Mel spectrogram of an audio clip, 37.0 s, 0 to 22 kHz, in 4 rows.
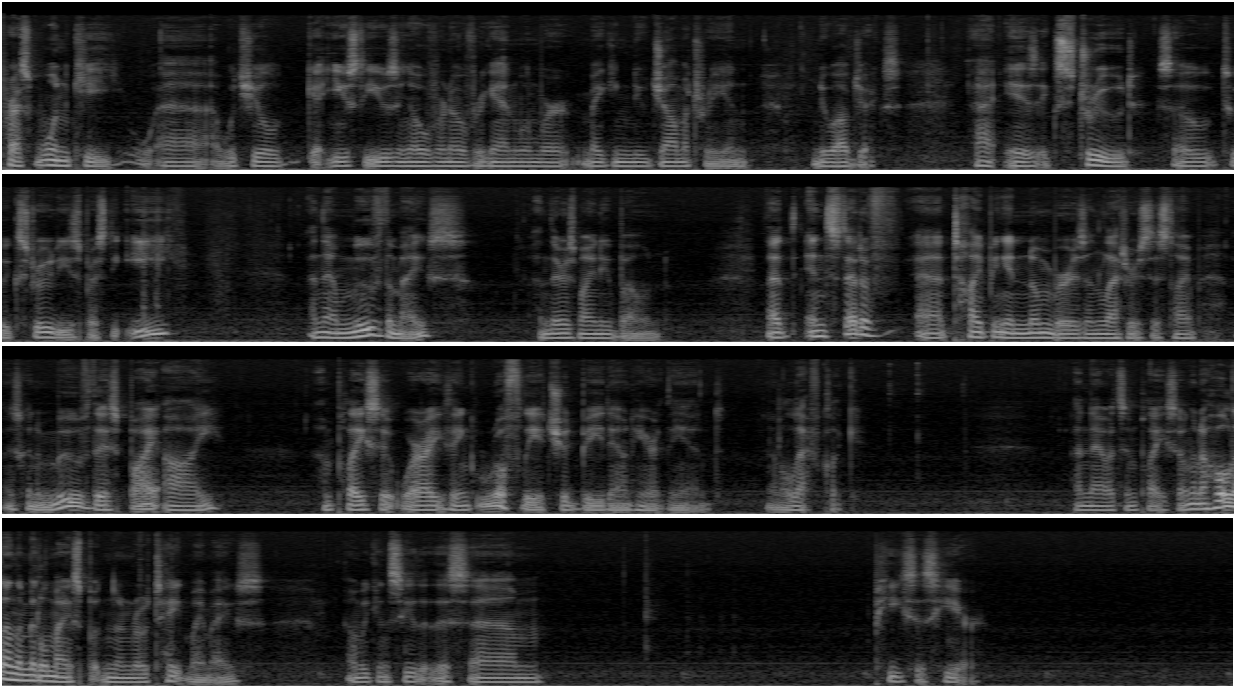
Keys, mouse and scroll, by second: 10.3 e, 25.4 click, 28.8-36.9 middle drag.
